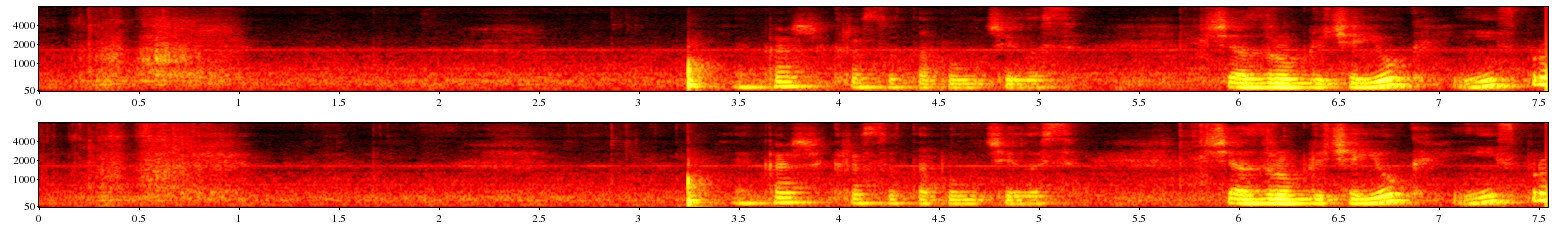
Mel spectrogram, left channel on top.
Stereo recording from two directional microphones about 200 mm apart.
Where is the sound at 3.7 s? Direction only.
40° right (ahead or behind).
